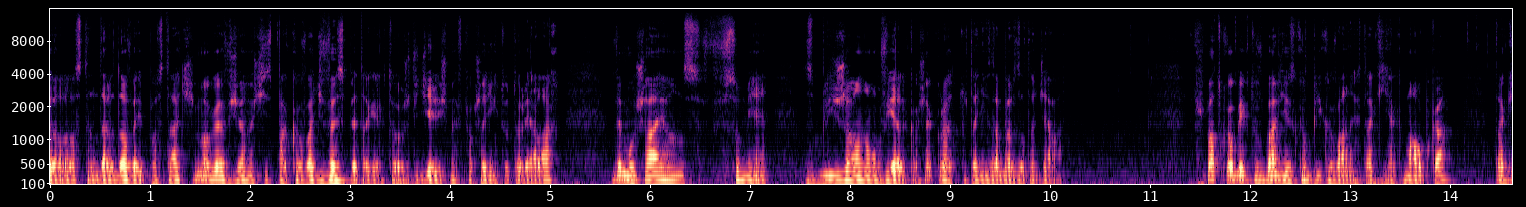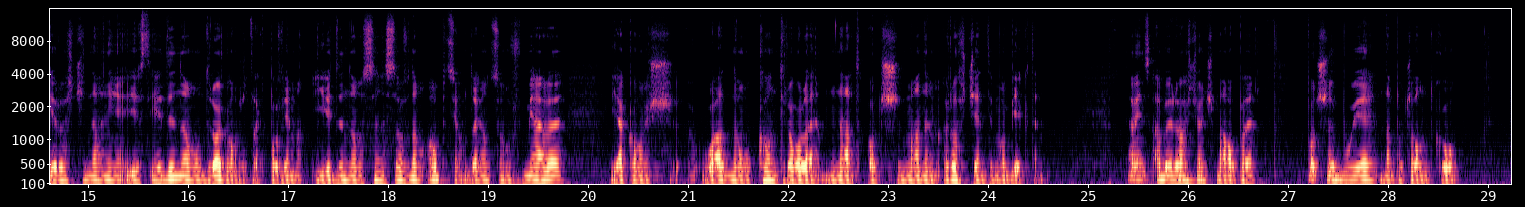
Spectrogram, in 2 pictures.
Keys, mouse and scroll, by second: 1.0 click, 3.9 t, 4.9 click, 10.7 Tab, 11.5 x, 12.2 shift+a, 15.1 middle click, 16.7 middle click, 17.4 Tab, 17.9-18.2 scroll up 4, 18.6 scroll up 2, 20.1 z, 20.5 middle click, 22.7 middle click, 26.6 middle click, 27.9 middle click.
